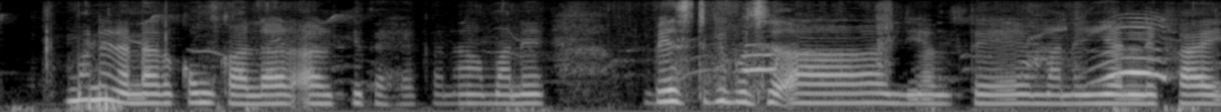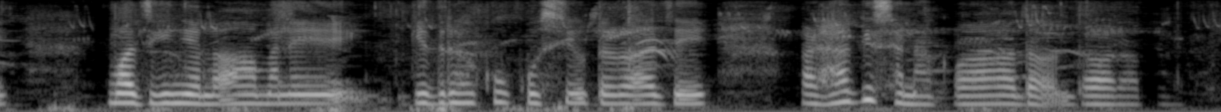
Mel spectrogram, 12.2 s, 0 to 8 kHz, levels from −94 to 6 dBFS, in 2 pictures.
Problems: background sounds at intervals, continuous background conversations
